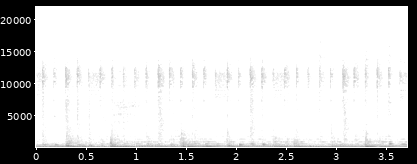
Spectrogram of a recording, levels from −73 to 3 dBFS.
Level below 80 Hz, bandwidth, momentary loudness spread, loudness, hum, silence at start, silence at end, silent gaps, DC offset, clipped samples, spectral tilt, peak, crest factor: -54 dBFS; 16 kHz; 2 LU; -51 LUFS; none; 0 s; 0 s; none; under 0.1%; under 0.1%; -5.5 dB/octave; -34 dBFS; 14 dB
